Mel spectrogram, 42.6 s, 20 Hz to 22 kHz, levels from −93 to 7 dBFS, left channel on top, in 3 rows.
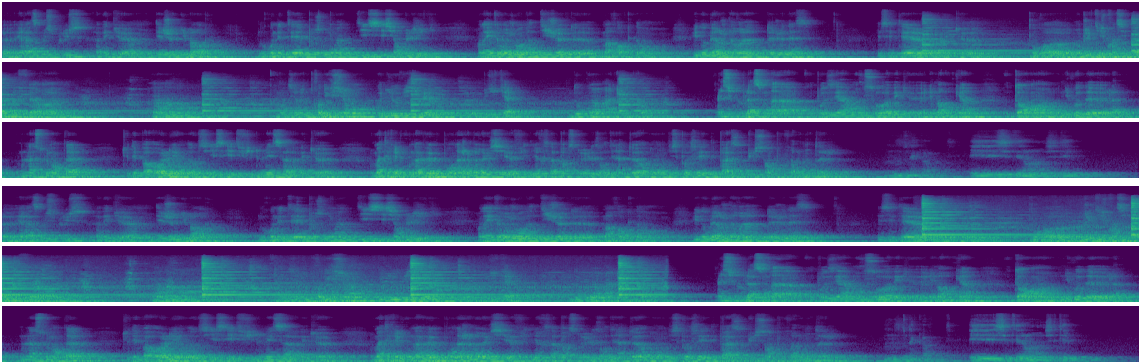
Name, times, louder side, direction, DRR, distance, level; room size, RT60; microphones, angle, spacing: voice 1, 0.0-2.6 3.2-5.3 5.9-8.1 8.4-10.1 10.9-12.4 12.8-15.2 16.0-16.8 17.3-20.6 21.3-22.3 23.1-26.6 26.9-28.2 28.6-29.5 29.9-38.8, left 1 dB, 30° left, -2 dB, 1.8 m, -28 dB
sound 1, 11.4-22.6, right 8 dB, 70° right, 0.3 m, -33 dB
voice 2, 39.4-40.0 40.5-41.8, right 1 dB, 90° right, 0 dB, 1.7 m, -35 dB
10.0 x 6.7 x 2.3 m, 1.5 s
head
